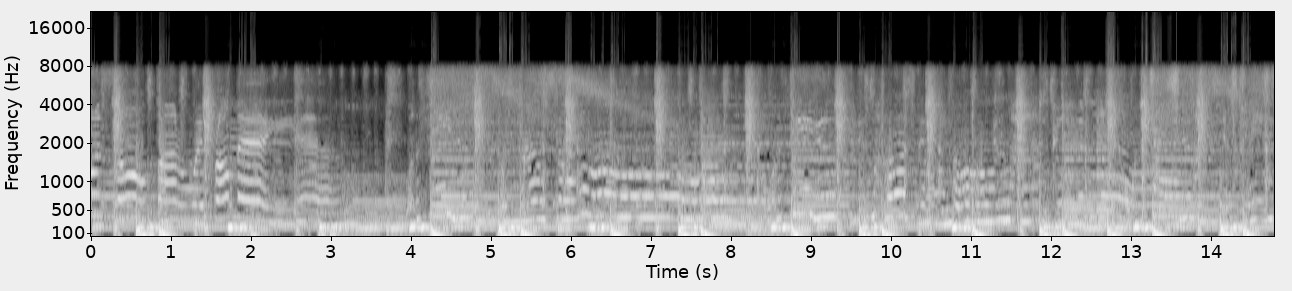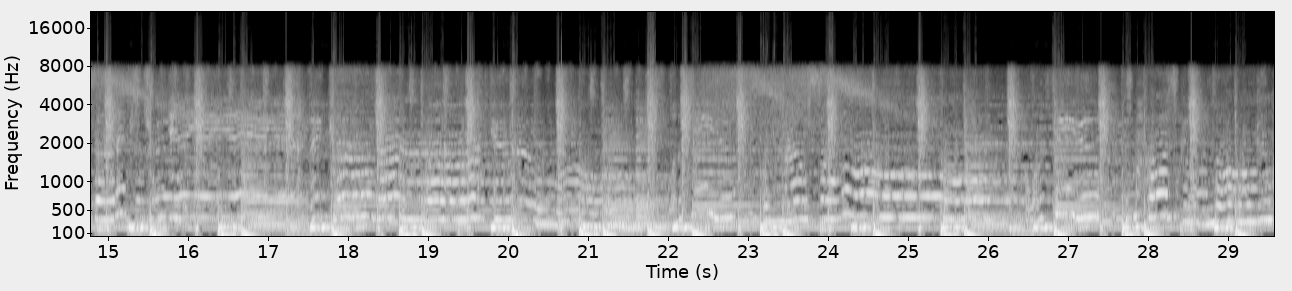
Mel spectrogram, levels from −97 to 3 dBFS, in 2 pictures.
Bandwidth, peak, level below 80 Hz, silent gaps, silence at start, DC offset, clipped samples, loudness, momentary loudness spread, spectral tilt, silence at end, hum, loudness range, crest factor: 8.2 kHz; 0 dBFS; -16 dBFS; none; 0 s; under 0.1%; 0.9%; -10 LUFS; 5 LU; -6 dB/octave; 0 s; none; 2 LU; 8 dB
